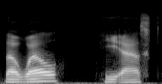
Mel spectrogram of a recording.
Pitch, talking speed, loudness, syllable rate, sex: 120 Hz, 150 wpm, -14 LUFS, 4.0 syllables/s, male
